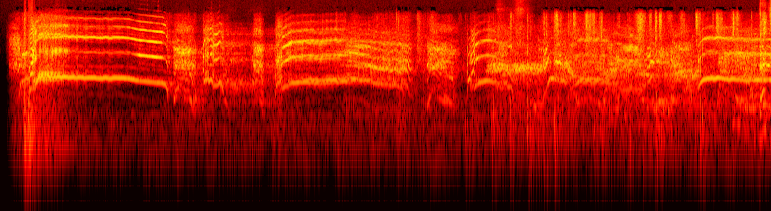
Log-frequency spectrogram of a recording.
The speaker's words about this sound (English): So they stake her as she screams bloody murder.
